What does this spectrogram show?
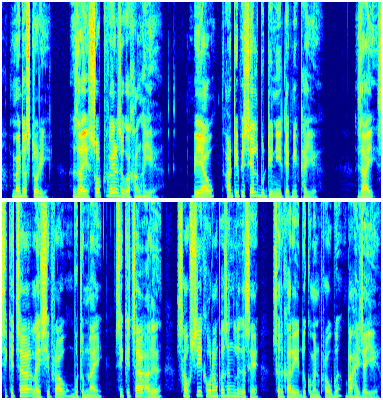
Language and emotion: Bodo, neutral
